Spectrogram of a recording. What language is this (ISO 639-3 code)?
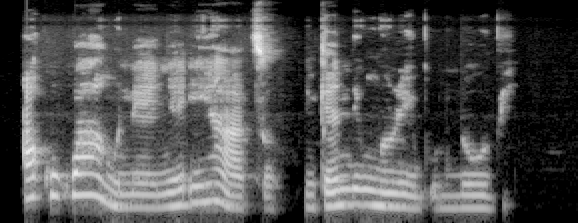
ibo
